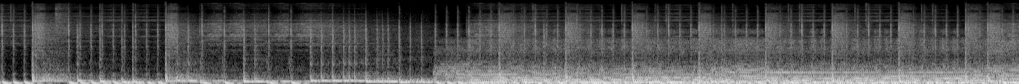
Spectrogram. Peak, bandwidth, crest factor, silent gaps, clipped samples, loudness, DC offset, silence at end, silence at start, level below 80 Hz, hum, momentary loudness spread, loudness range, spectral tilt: 0 dBFS; 18.5 kHz; 12 dB; none; under 0.1%; -15 LUFS; under 0.1%; 0 s; 0 s; -18 dBFS; none; 5 LU; 4 LU; -6 dB/octave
